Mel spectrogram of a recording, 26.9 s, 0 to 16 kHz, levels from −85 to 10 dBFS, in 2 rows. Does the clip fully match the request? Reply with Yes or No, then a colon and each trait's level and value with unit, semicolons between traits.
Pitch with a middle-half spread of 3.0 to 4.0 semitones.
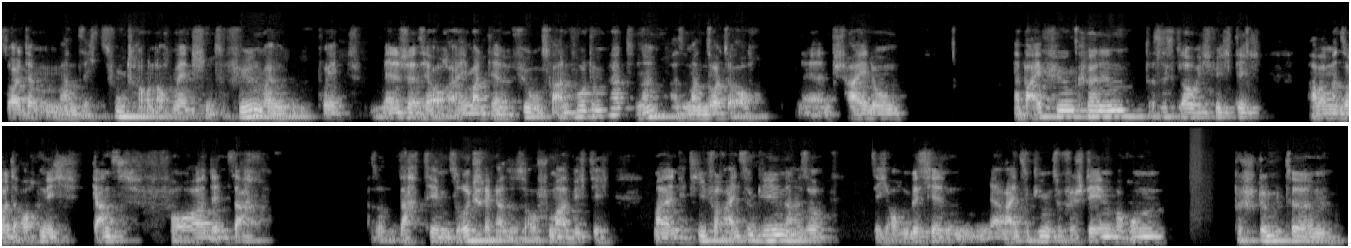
Yes: average, 3.7 semitones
